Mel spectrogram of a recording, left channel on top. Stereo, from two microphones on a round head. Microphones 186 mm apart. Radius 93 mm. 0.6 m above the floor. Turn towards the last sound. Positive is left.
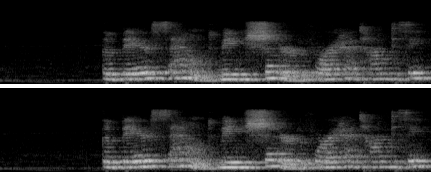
turn(degrees=-70)  # may be behind; listen again after turning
